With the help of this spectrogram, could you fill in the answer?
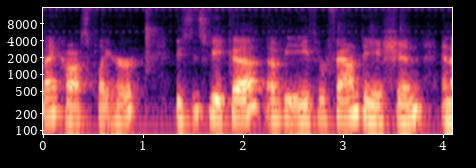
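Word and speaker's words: Wicke: or apparently it's like Vika cuz apparently it's pronounced like it would be in German which is very strange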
